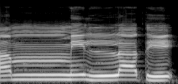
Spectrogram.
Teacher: এই মিমের মধ্যে আমরা গুনাহ করব, কারণ মিমে নুনে তাসদিদ গুনাহ করা ওয়াজিব।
